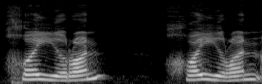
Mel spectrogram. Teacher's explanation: শেষে খালি আলিফ এটা উচ্চারণে আসবে না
